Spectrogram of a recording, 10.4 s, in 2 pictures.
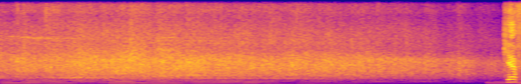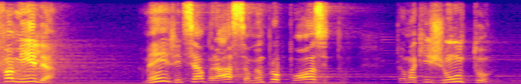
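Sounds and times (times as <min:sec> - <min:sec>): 
audience applause: 0:00.0 - 0:05.1
speech: 0:05.1 - 0:05.9, 0:06.7 - 0:10.2.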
